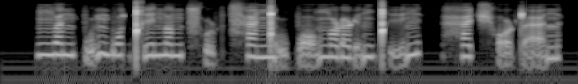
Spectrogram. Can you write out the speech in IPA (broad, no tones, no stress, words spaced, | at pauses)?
ŋɜn pṵnbɔǃʼi nɔnt͡sʰṵʈ t͡sʰæŋ͡ǃṵ pɔ̰ ŋɒɽɜɽḭn ǃʼḭn | hæt͡ʃʰɔ̰ʈæ̰n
